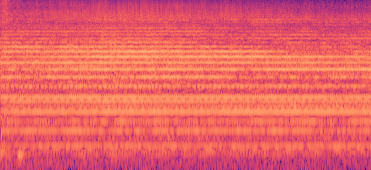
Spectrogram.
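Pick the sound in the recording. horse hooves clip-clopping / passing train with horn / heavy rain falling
passing train with horn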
